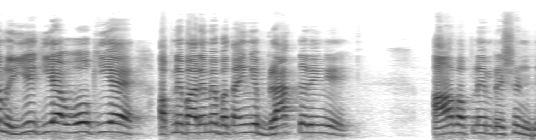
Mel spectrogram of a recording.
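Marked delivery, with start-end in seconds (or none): 0.0-1.5 mock boasting. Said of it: "चार लोगों को हम बोलेंगे ना".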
